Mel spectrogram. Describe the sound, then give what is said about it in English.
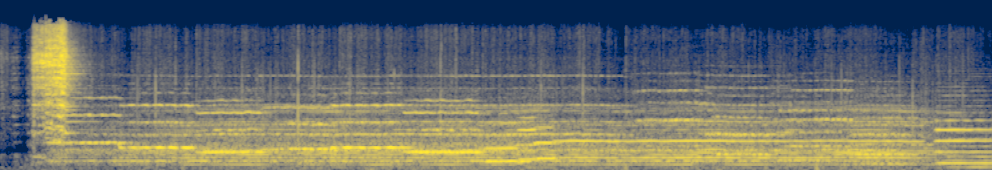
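Trowel scraping over wet cement in a cellar: a continuous rasping, grinding scrape with a droning, faintly tonal edge, steady and fairly loud for about eleven seconds after a sharp start. “he would have recognized that sound to be the scraping of a trowel over wet cement as Albert laid his second bride to rest.”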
